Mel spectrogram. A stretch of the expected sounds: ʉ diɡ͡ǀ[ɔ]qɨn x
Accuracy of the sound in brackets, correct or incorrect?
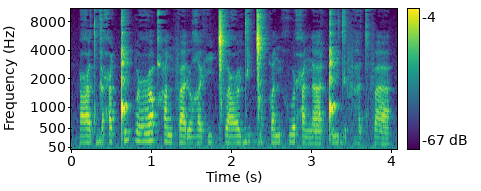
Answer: incorrect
